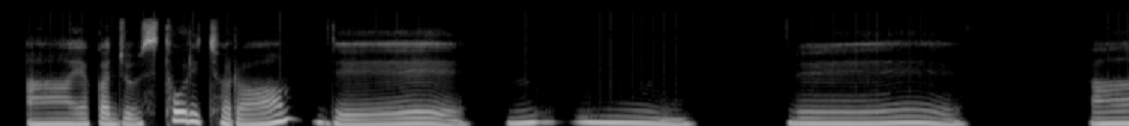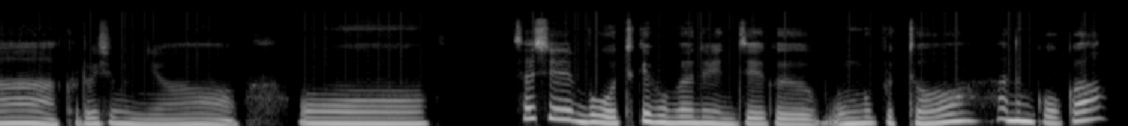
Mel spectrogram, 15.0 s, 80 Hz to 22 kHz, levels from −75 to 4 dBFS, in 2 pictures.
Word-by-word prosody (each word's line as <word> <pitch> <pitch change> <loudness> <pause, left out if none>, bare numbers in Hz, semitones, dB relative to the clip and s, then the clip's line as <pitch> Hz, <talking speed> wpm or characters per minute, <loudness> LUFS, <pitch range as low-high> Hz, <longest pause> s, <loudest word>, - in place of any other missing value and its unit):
아 165 0 0
약간 165 0 -1
좀 165 -1 -2
스토리처럼. 210 - +3
네. 160 -3 -2 0.3
음. 200 -5 -2 0.6
네. 175 -1 -2 0.8
아 180 -1 +1
그러시군요. 160 -4 -2 0.4
어 175 -1 +1 0.6
사실 325 -3 +2
뭐 225 -3 +3
어떻게 215 +6 +1
보면은 195 -2 +3
인제 170 +1 0
그 155 -3 0
목록부터 190 +2 0 0.3
하는 265 -5 +6
거가 255 - -1
180 Hz, 155 characters per minute, -25 LUFS, 165-200 Hz, 0.8 s, 하는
